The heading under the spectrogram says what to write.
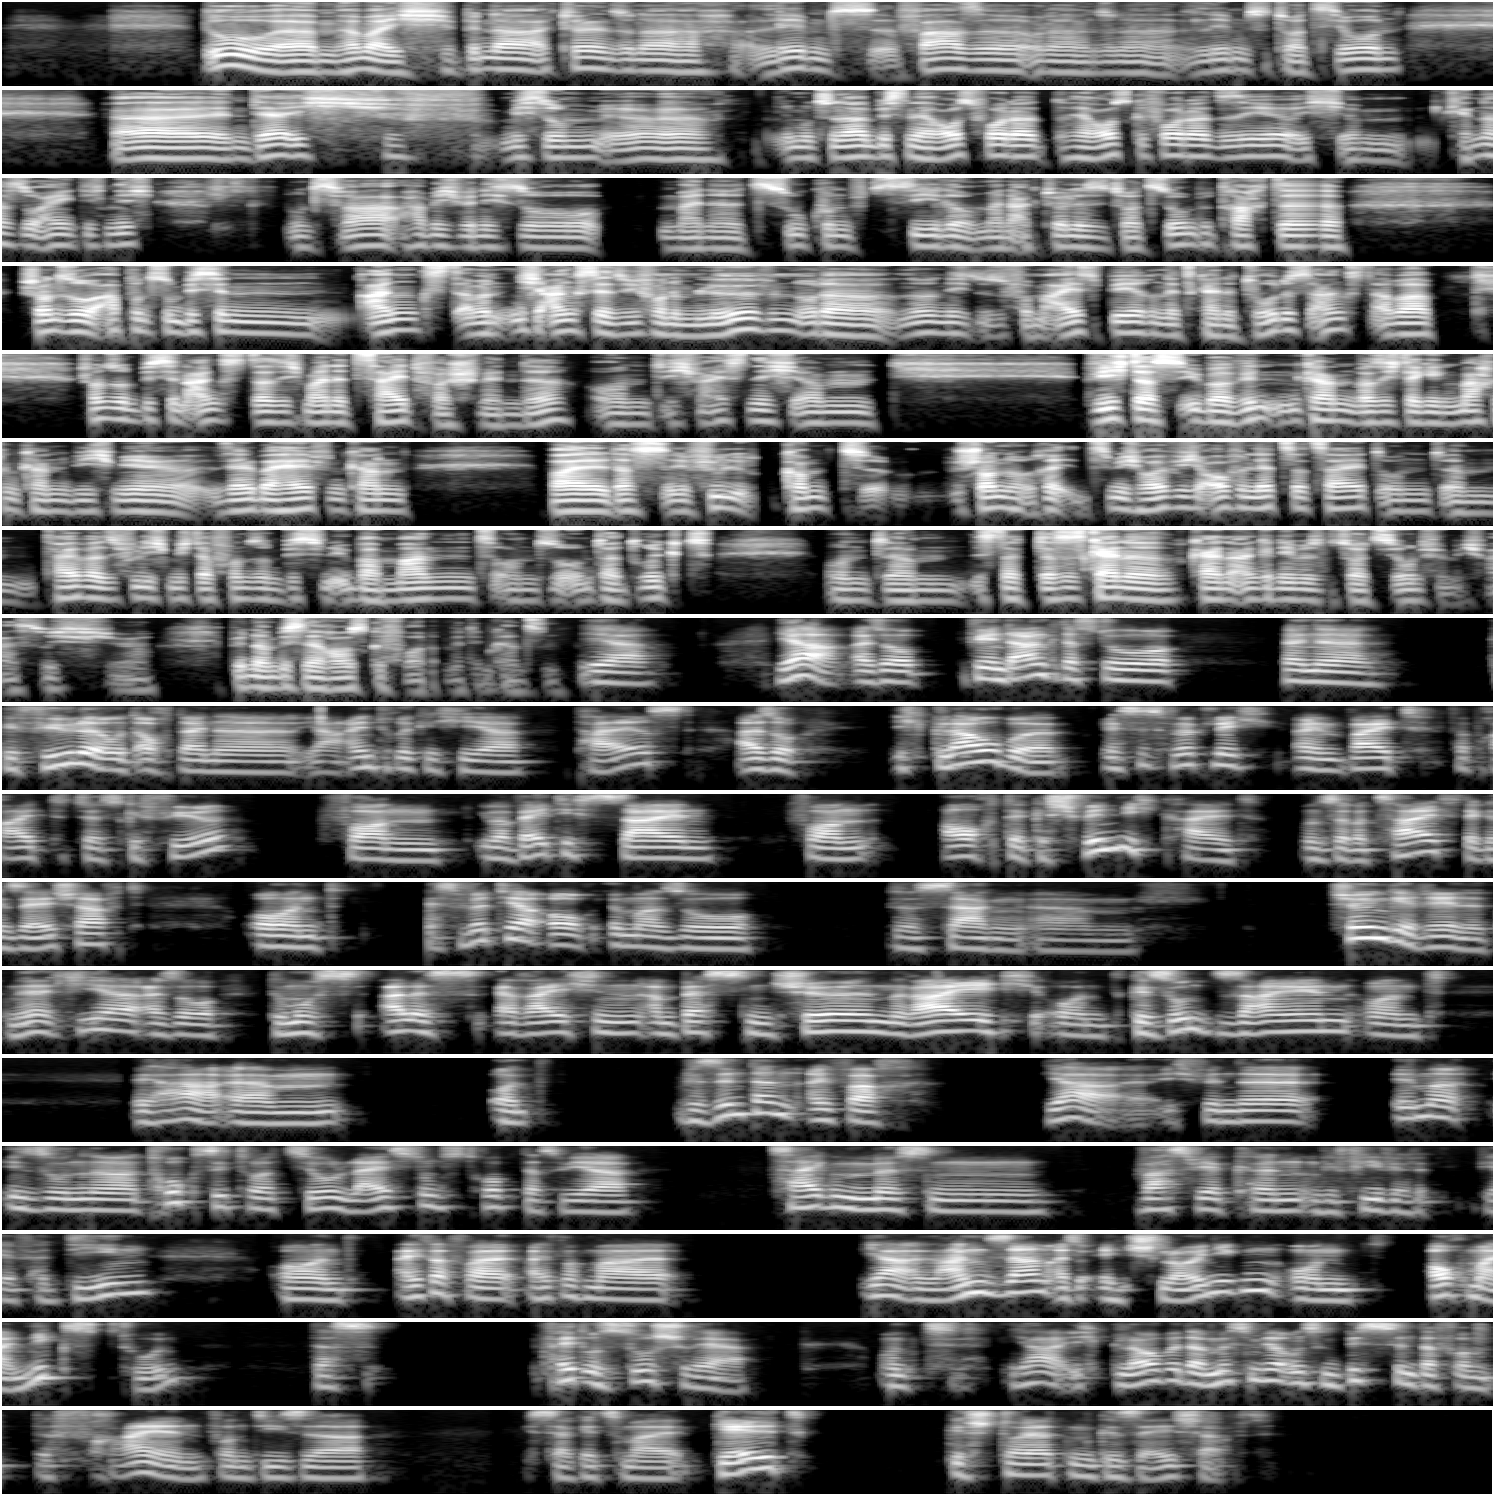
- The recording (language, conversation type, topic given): German, advice, Wie kann ich die Angst vor Zeitverschwendung überwinden und ohne Schuldgefühle entspannen?
- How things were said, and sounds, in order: none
